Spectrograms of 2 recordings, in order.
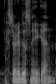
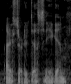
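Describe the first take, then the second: First: Said in the usual way. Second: Low, soft, deflated repeat; quieter, lower retake. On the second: Shown as a demonstration. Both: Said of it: "gets worse and worse each time you say it".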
